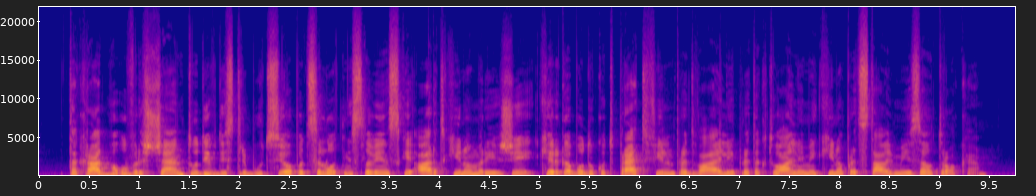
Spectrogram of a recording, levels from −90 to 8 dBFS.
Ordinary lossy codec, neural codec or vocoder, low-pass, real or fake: none; none; none; real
